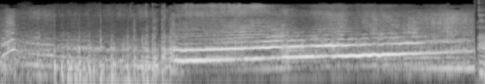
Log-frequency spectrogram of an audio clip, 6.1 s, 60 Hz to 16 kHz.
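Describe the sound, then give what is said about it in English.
A Mazda 787 Group C race car's rotary engine screams at high revs, its pitch climbing steadily in a long, loud, continuous wail after a brief rumbling start, with a harsh buzzing rotary tone. “it's interesting because all the other Group C cars that are running around, well, you either have like Mazda 787s, which are just like... insane.”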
